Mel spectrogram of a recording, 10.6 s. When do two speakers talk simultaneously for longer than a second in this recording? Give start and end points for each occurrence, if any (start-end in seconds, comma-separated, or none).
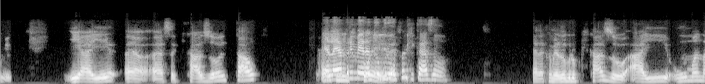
4.8-6.4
